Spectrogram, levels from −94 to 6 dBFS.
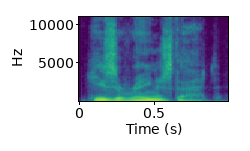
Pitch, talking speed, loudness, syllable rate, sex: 105 Hz, 180 wpm, -15 LUFS, 5.7 syllables/s, male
